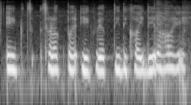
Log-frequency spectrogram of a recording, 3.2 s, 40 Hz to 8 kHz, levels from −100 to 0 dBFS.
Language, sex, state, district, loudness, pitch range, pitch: Kumaoni, female, Uttarakhand, Tehri Garhwal, -14 LUFS, 225-250 Hz, 240 Hz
